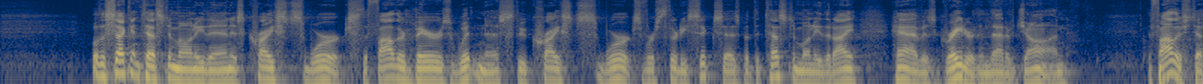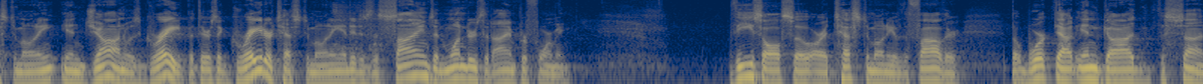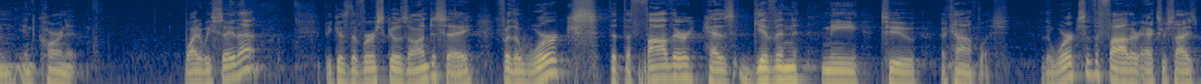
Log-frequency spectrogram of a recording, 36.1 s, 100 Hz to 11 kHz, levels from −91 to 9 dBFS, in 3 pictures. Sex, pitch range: male, 100-125 Hz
